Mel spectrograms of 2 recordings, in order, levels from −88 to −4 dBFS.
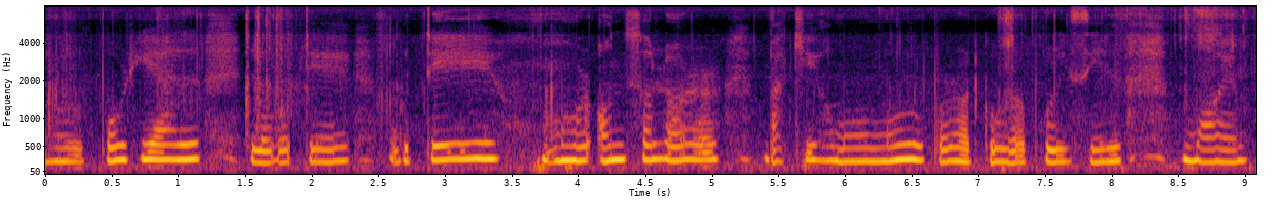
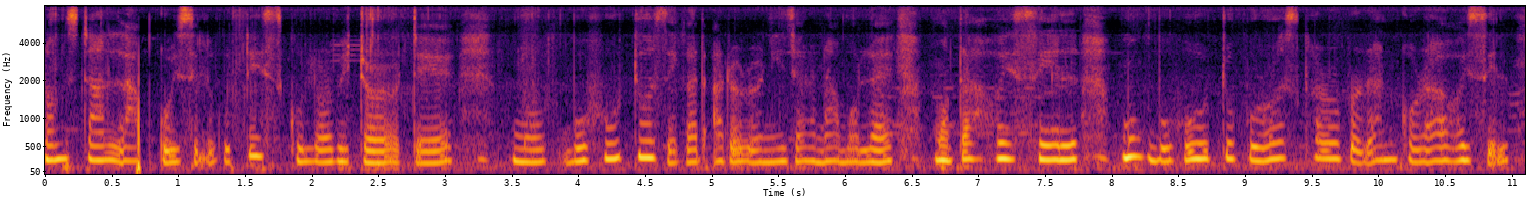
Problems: constant background noise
